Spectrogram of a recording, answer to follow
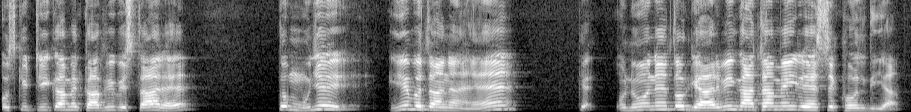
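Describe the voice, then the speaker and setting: A man's voice: high voice, unhurried, darkish tone, clear, resonant tone. A man teaching scripture at a study camp, explaining terms patiently with homely examples and repeating key words.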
